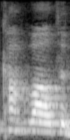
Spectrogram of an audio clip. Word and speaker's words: kahvaltı: Kahve altı dediğimiz zaman bir kaynaşma var. söyleyiş güçlüğünü gidermek amacıyla biz buna bugün kahvaltı diyoruz.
